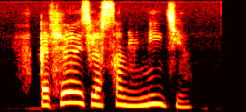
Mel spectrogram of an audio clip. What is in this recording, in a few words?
Voice Acting es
